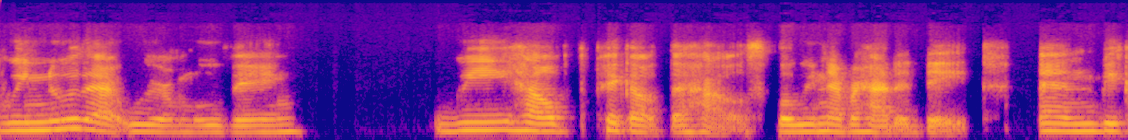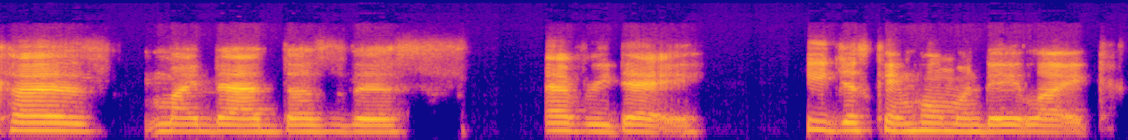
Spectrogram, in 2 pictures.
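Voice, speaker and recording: A woman in her thirties, an architecture designer born in Jamaica and raised in Massachusetts, tells her story as a guest in a casual interview, reflective and laughing often. Her lowish voice comes through a muffled recording with no room sound.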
